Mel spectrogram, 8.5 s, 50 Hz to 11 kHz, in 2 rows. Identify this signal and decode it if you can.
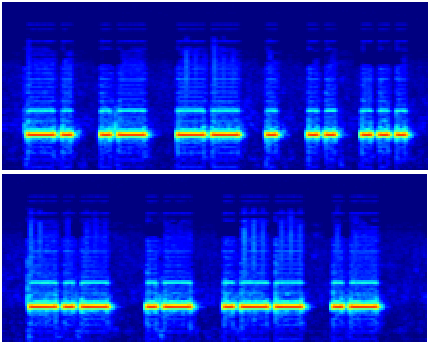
Morse code, heard as a keyed tone, about 14 wpm, 650 Hz. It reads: NAME IS KAWA
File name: jh8cbh / 2022cw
